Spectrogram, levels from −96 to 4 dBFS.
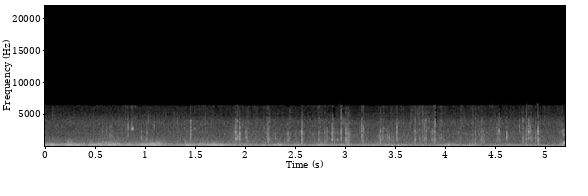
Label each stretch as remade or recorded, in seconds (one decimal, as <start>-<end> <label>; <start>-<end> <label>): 0.0-0.6 remade; 0.6-1.4 recorded; 1.4-3.1 remade; 3.1-3.8 recorded; 3.8-5.2 remade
